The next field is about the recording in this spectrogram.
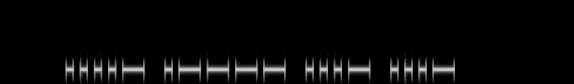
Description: Morse code, heard as a keyed tone, about 17 wpm, 700 Hz. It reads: 41VV
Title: Four Challenging Letter-Number Combinations 17wpm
